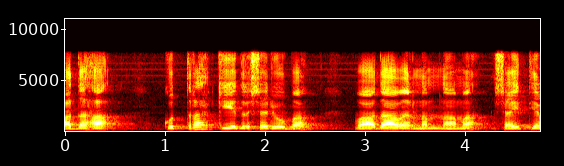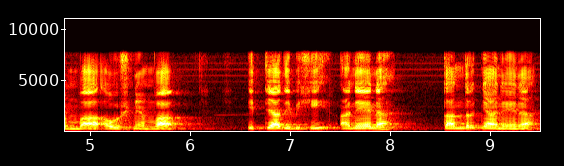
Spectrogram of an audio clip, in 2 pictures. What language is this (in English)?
Sanskrit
